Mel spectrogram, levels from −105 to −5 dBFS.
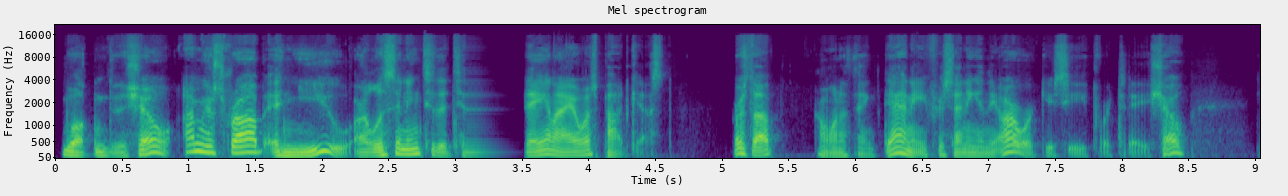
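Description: Just after "are listening to the", from 3.09 to 3.55 s, a call audio freeze holds the last sound as a fading buzz that ends in about 120 ms of silence, likely from delayed packets draining the jitter buffer. Unlike packet loss, speech resumes exactly where it stopped, only 433 ms later.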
